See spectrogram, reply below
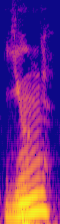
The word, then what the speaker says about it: Jung: It's spelled that way, but it's... – J-U-N-G. – Why is it pronounced that way? Is it? – I think it's because he's German.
